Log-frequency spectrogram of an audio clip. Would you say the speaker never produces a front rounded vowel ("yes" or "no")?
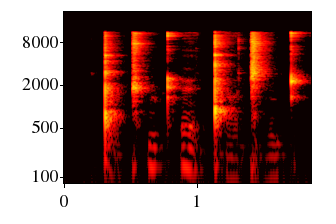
no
